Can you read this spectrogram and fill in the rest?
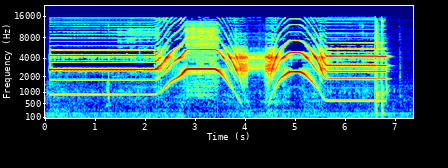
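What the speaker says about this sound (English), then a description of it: "we have the buzzer test here" An Arduino starter kit's electronic buzzer sounds steady tones that sweep up and down in pitch, cutting out briefly, then ends abruptly after several seconds; loud and close, no talking.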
